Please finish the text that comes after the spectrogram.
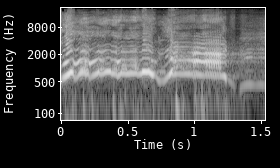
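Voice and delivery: very high, loud drawn-out cry; top-of-lungs scream. Retold or imitated. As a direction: scream it in full mock terror. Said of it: "screaming at the top of my lungs".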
